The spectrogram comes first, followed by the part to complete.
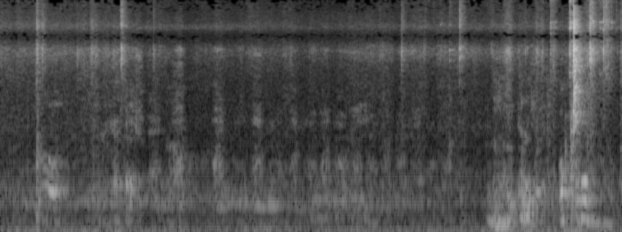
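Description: A large bully-breed dog panting as it moves about, with a louder stretch of sound near the end.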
